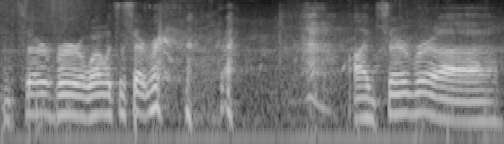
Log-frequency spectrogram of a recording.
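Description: A man chatting casually as he plays a video game, excitable and foul-mouthed, repeating himself often. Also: medium pitch, takes it slowly, background noise. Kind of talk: casual gaming chat with friends.

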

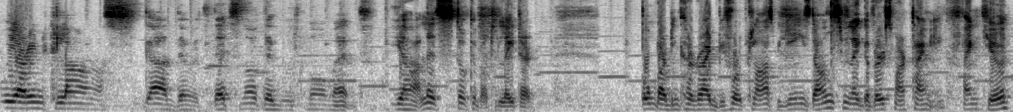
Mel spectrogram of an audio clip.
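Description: A man's voice: medium pitch, moderate pace. A man reading a visual novel aloud as a gameplay host, breaking in with casual, joking, sweary asides. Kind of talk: let's play narration with casual asides. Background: game music.

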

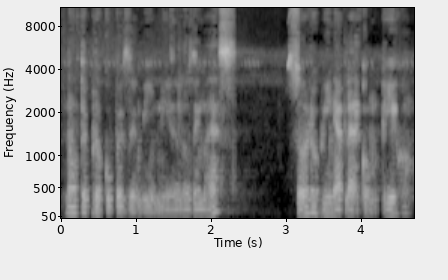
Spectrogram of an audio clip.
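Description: Male actor as menacing animated villain, slow and sure of himself, deep creaky voice, Latin American accent. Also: full character voice. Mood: cold menace. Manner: slow, calm, self-assured. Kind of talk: amateur animated fandub acting.

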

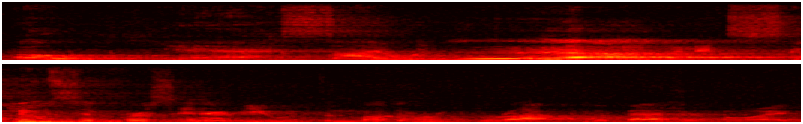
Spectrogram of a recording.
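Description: Distant echoey stage recording, man acting flattering reporter, pushy, emphatic, lively pitch. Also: normal speed, crowd noise, close to an everyday voice. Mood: ingratiating. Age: young adult. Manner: emphatic, ingratiating. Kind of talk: high school stage comedy acting. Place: theatre stage, recorded from the audience. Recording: distant echoey hall, faint noise.

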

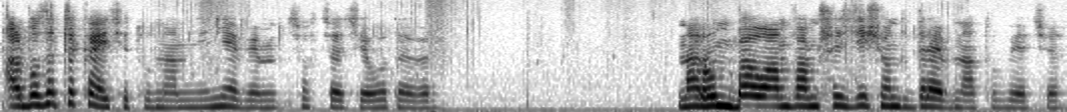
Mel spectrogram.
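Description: A woman's voice: medium pitch, normal speed, darkish tone. A woman chatting casually while gaming, slangy, dropping in English words and swearing. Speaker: co-player in a multiplayer game.

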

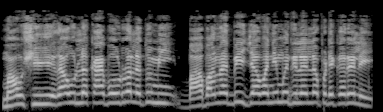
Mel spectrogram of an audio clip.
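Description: A man's voice: very high voice, fast, a bit bright, no echo, clean studio sound. A man voicing a cheeky young friend who preaches mock-earnestly, in a comic cartoon style with a Vidarbha Marathi accent. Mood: preachy. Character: cheeky, philosophizing young friend defending young love.

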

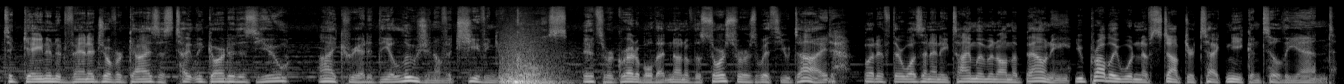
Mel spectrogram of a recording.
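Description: A menacing assassin acted out by a man for a manga dub, pitched well down and quietly smug. He taunts in a cool deadpan, with music behind him. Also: brisk, hardly any pauses, lightly acted. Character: smug, menacing adult male assassin, coolly mocking. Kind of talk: amateur manga dub acting.

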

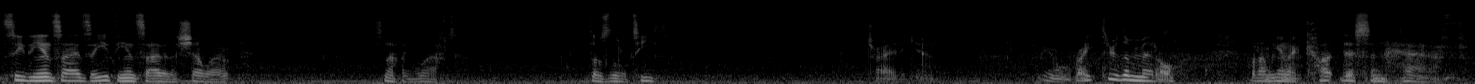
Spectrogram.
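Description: A man's voice: a little high, unhurried, gravelly, pauses often, darkish tone, slight background noise. A man vlogging while fishing on an outdoor pier, chatting casually and muttering to himself, recorded on a head-mounted action camera. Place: outdoors on a pier over an inlet.

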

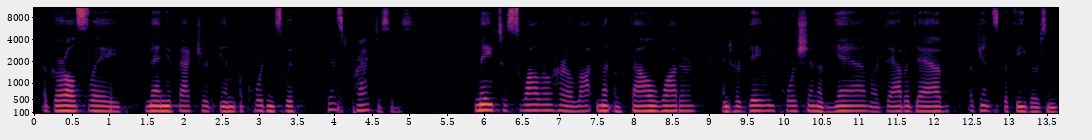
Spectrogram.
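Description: A middle-aged woman reads poetry aloud into a stage microphone. Her voice is low and deeply mellow, and she takes her time, unhurried and measured. The delivery is dramatic spoken word, with rhetorical weight and deliberate pauses. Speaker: poet reading at an event. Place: indoors on a dark theater stage. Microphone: handheld-style microphone on a stand, close.

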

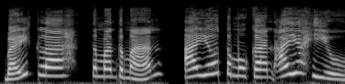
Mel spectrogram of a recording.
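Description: High-pitched, eager cartoon fox kid. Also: female voice, measured pace, background noise, exaggerated voice. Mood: cheerful, eager. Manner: animated, childlike, clear instructing. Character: cheerful eager young fox, child helper. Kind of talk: children's cartoon acting, addressing viewers.

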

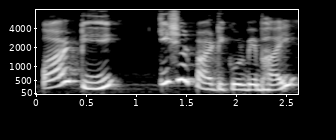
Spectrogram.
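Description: High, lively, earnest cartoon schoolboy. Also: female voice, unhurried, full character voice. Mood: questioning, insistent. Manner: earnest, preachy. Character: pious, earnest schoolboy who admonishes his friend. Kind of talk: children's moral cartoon dubbing.

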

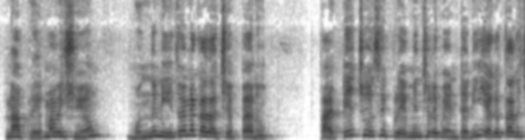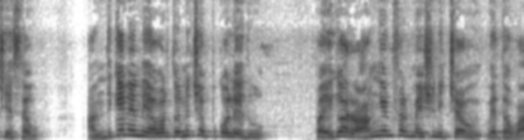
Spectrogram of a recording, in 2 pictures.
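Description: A man voicing a brash, lovestruck young man in a story, with expressive delivery. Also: sits high, a little fast. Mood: exasperated, teasing.

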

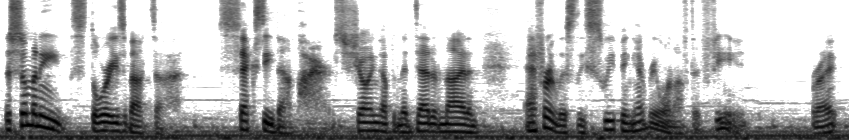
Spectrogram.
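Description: A young man playing an excitable vampire in an immersive roleplay, casual and halting, insistent and teasing as he repeats himself. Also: medium pitch, gravelly, faint music behind. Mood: teasing, playful. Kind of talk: immersive ASMR roleplay acting.

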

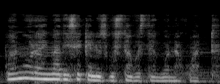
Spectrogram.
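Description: A woman's voice: mid-range voice, expressive, fast talker, lightly acted. An actress playing a young woman in a telenovela, anxious and pleading about her absent lover. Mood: desperate. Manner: pleading, soft. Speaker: heroine. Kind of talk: 1990s telenovela acting.

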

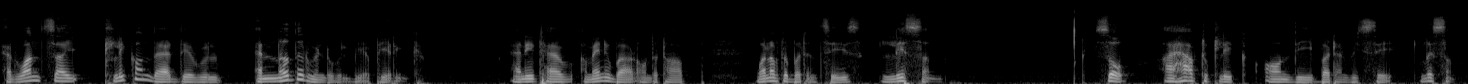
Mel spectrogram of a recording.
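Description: A man's voice: mid-range voice, expressive, a little slow, creaky, darkish tone, no echo. Man giving step-by-step tutorial, dry sound. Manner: step-by-step, repeating instructions. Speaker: tutorial presenter. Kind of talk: spoken how-to computer tutorial.

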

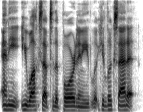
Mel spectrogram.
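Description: A man chatting casually as a podcast host, rambling through comedy sketch pitches and acting out bits as he explains. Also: fairly even intonation, brisk, a little mellow. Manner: rambling, acts out lines as he explains.

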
